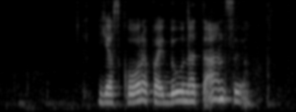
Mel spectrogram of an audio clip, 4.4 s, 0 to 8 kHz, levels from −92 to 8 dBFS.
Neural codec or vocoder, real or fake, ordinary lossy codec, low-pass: none; real; none; none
